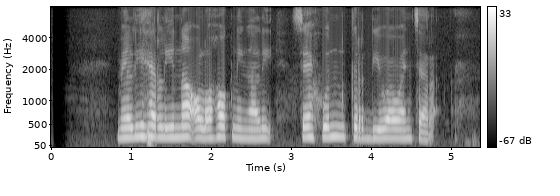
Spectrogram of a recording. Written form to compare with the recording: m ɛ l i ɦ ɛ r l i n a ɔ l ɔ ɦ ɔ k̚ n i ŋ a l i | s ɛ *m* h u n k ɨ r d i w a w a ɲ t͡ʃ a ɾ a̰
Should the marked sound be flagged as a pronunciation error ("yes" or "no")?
yes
